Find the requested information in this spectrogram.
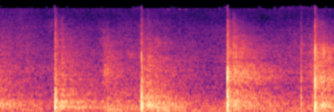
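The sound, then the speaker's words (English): Slow, deliberate footsteps: a few heavy thuds at a steady, unhurried pace, heard alone with no talk. “Have you ever walked so somebody knows that you're coming? Like, I don't want no sneak attack, no secret appearance. Like, I want you to know I'm on my way. Maybe you've heard those steps sometimes.”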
